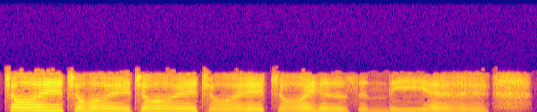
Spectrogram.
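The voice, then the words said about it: Shaky singing voice. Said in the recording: “sing a little song ... in my shaky voice”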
